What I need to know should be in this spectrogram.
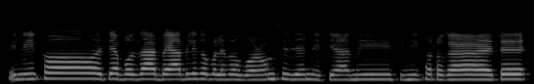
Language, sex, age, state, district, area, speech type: Assamese, female, 45-60, Assam, Golaghat, rural, spontaneous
